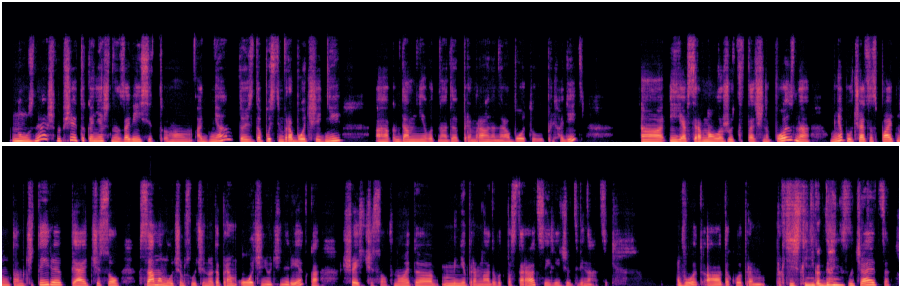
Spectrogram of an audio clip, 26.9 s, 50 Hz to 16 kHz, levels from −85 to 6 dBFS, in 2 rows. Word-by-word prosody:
Ну, 220 -1 +4
знаешь, 395 - -1
вообще 250 +7 -1
это, 270 0 -3
конечно, 220 -5 -1
зависит, 205 -3 0
э, - - -10 0.4
от 165 0 -4
дня. 215 - 0 0.2
То - - +1
есть, 175 -2 -2
допустим, 200 0 0
в - - 0
рабочие 215 -4 +2
дни, 245 - +2 0.5
э, 180 -1 0
когда 175 +1 -1
мне 170 -1 -3
вот 155 -1 -6
надо 155 -1 -5
прям 155 0 -6
рано 170 -2 -1
на 150 0 -4
работу 160 -3 -3
приходить, 150 - -4 0.8
а, 180 -1 +4
и 210 - +2
я 185 -3 +3
всё 185 - +1
равно 195 -1 +4
ложусь 165 +1 0
достаточно 160 +1 -4
поздно, 255 - +3 0.3
у - - -7
меня 260 +10 +4
получается 215 -2 +1
спать, 215 +3 +3
ну, 215 0 -3
там, 205 -5 -5
4-5 245 -3 +3
часов 190 -1 0 0.3
в - - -10
самом 220 +2 +6
лучшем 175 -1 -2
случае, 160 0 -6
но 160 - -3
это 165 0 -2 0.3
очень-очень 150 -4 0
редко 140 +1 0 0.3
6 150 -2 -1
часов, 150 -1 -8
но 160 +1 -2
это 165 -3 0
мне 170 0 -1
прям 150 0 -5
надо, 150 -1 -3
вот, 150 -1 -8
постараться 155 - 0
и 150 - -6
лечь 155 +1 -8
в 145 - -7
12. 150 -1 -10 0.9
Вот, 160 -6 0
а 145 -1 +3
такое 150 +2 -3
прям 150 -2 -3
практически 180 +2 0
никогда 195 +1 +4
не 220 -2 +6
случается. 220 +6 +3
175 Hz, 155 wpm, -23 LUFS, 155-215 Hz, 0.9 s, самом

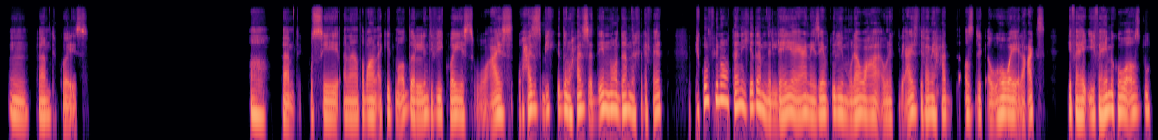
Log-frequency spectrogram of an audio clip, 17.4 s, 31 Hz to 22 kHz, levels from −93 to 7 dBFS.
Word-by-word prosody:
إمم، 100 -2 0
فهمتِك 100 +1 -2
كويس. - - -3 2.4
آه، 105 -3 +1 0.2
فهمتِك 85 -6 -3
بُصّي، 95 -2 0
أنا 95 -1 0
طبعًا 105 +1 0
أكيد 105 +3 -3
مقدر 115 -1 0
اللي 95 +1 +1
أنتِ 110 -1 -1
فيه 110 0 0
كويس، 105 -1 0
وعايز 110 +5 0
وحاسس 130 +3 +1
بيكِ 130 +4 -5
جدًا 130 -1 +2
وحاسس 125 +3 +2
قد 95 +4 -6
إيه 130 - +5
النوع 140 -1 +4
ده 130 0 +3
من 130 - +2
الخلافات، 110 +4 -3 0.5
بيكون 190 +11 +2
في 205 +1 0
نوع 205 -1 +4
تاني 160 -3 +2
كده 150 +3 +2
من 120 -8 +1
اللي 95 +1 -1
هي 115 0 +3
يعني 110 -1 +1
زي 110 +3 +2
ما 110 - +2
بتقولي 115 0 0
ملاوعة، 105 +1 +1
أو 95 0 -4
إنك 95 - -3
تبقي - - -10
عايزة 120 +5 +1
تفهمي 110 0 +1
حد 110 -1 -4 0.2
قصدِك 110 0 -3
أو 90 +1 -2
هو 115 0 +5
ي 105 - +3
العكس - - -2 0.4
يف - - 0
يفهّمِك 110 +5 +3
هو 115 -3 +4
قصده، 125 +2 -2
110 Hz, 185 wpm, -22 LUFS, 100-125 Hz, 2.4 s, إيه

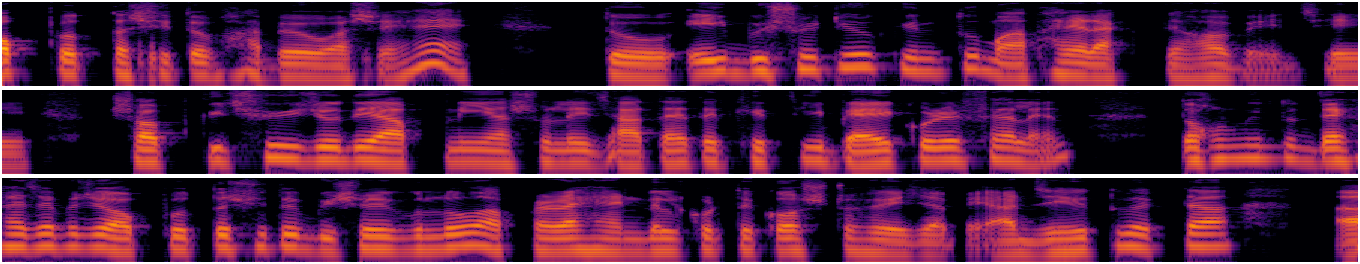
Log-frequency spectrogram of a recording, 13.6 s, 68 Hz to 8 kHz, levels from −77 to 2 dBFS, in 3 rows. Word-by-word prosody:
অপ্রত্যাশিতভাবেও 135 -3 +1
আসে। - - -4
হ্যাঁ? - - 0 0.5
তো - - +4 0.2
এই 155 - +3
বিষয়টিও 180 +6 0
কিন্তু 160 +1 -6
মাথায় 125 +3 +1
রাখতে 110 0 -7
হবে, 115 -4 -2 0.2
যে 110 - -2 0.5
সবকিছুই 150 +5 +1
যদি 155 0 +3
আপনি 140 +1 -8
আসলে 130 +2 -3
যাতায়াতের 130 +4 +1
ক্ষেত্রেই 150 +2 -5
ব্যয় 125 +2 +7
করে 150 0 +4
ফেলেন, 150 -1 -1 0.4
তখন 160 +2 +1
কিন্তু 165 0 -6
দেখা 145 +3 +4
যাবে 165 -1 +1
যে - - +6
অপ্রত্যাশিত 155 +4 -3 0.2
বিষয়গুলো 145 +3 +1
আপনারা 135 -1 +3
হ্যান্ডেল 130 0 -1
করতে 140 0 -3
কষ্ট 135 -1 +1
হয়ে 110 -3 +1
যাবে। 105 - -4
আর 110 - +3
যেহেতু 130 +6 -2
একটা 165 +2 +3 0.5
আ - - +8
140 Hz, 165 wpm, -26 LUFS, 130-155 Hz, 0.5 s, আ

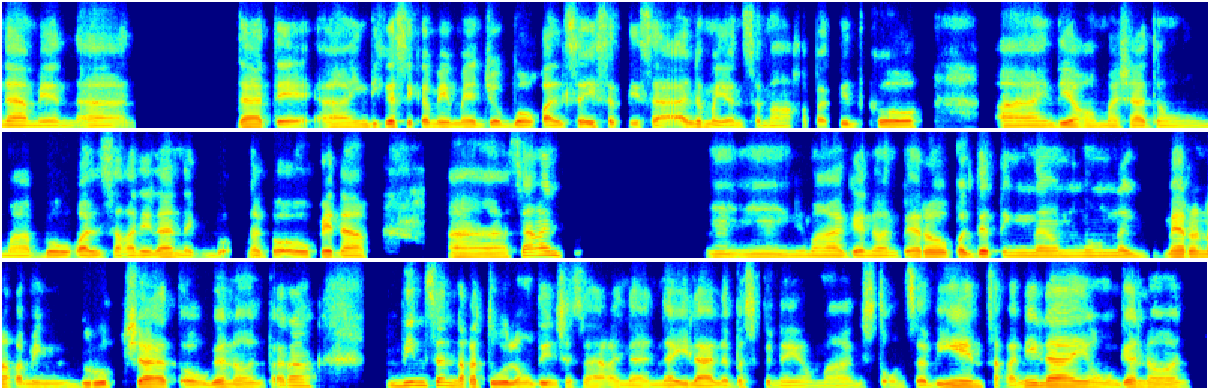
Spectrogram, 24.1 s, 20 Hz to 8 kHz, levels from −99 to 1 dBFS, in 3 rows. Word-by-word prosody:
namin, 115 -3 0
ah, 120 0 -2 0.8
dati, 145 -4 +2
ah, 145 -1 -3
hindi 165 +3 -4
kasi 160 -2 +3
kami 145 -1 +1
medyo 130 -2 0
vocal 120 -1 +1
sa 150 - 0
isa't 150 -1 -1
isa, 110 - -1
alam 160 +3 +1
mo - - -1
'yun, 110 +3 -2
sa 110 - -7
mga 105 -2 -6
kapatid 150 +9 -5
ko, 130 -1 +2 0.5
ah, 125 0 +1
hindi 130 +2 +1
ako 125 -1 +2
masyadong 120 -1 -2 0.2
ma-vocal 115 +1 0
sa 115 - -3
kanila, 120 +5 +2
nag 110 -5 -5 0.3
nag-o-open 120 0 +1 0.2
up. - - -20 0.5
Ah, 140 +1 0
sa'kin 225 +7 0 1.0
mm, 145 -3 -4
'yung 125 - -5
mga 120 0 +1
gano'n, 115 -1 -2
pero 145 +3 +3
pagdating 175 +5 +2
na 185 0 +1
no'ng 190 +1 -3
nag 175 -2 0 0.2
meron 160 0 +4
na 155 - +2
kaming 150 -2 -4
group 140 +3 +4
chat 145 -4 +4
o 125 - 0
gano'n, 145 -1 +1
parang 190 +5 0 0.5
minsan 220 +1 +2
nakatulong 155 -4 +2
din 135 -2 +1
siya 135 - -5
sa'kin 125 -2 -3
na 125 - -2
nailalabas 120 -3 +1
ko 120 - -6
na 110 - -3
'yung 110 - -8
mga 105 -1 -6
gusto 110 - -5
kong 115 - -13
sabihin 165 +10 +3
sa - - -6
kanila, 175 -2 +5
'yung 145 -4 -1
gano'n. 145 0 +1
135 Hz, 165 wpm, -25 LUFS, 120-155 Hz, 1.0 s, kanila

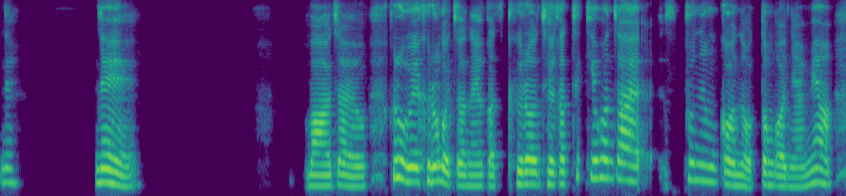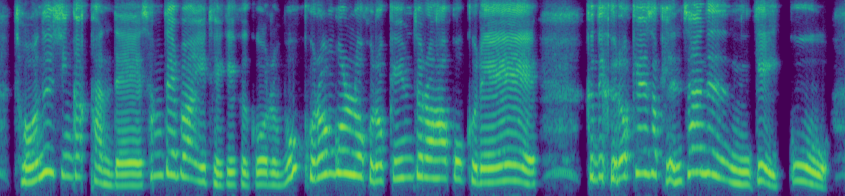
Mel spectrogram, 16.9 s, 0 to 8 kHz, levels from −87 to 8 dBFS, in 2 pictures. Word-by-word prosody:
네. 210 -1 -9 0.7
네. 185 -6 -1 1.6
맞아요. 165 -1 -2 0.2
그리고 285 -3 +1
왜 225 -1 +4
그런 230 +1 0
거 - - +3
있잖아요. 165 -2 -4
그니까 160 -1 -7
그런 185 -1 +1
제가 185 0 -1
특히 285 +2 -5
혼자 270 -4 0 0.4
푸는 240 -4 -5
거는 170 -4 -1
어떤 175 +6 -4
거냐면 155 +5 -4 0.3
저는 245 +12 +3
심각한데 210 - +1
상대방이 300 - 0
되게 185 -3 -1
그거를 180 -1 -1
"뭐 420 - 0
그런 315 -2 +1
걸로 345 -4 +3
그렇게 245 +1 -1
힘들어하고 280 -2 +1
그래." 220 -2 +3 0.5
근데 295 0 +1
그렇게 295 +6 +1
해서 345 -1 +3
괜찮은 260 - +2
게 240 - +2
있고 240 - 0
230 Hz, 280 characters per minute, -13 LUFS, 185-290 Hz, 1.6 s, 왜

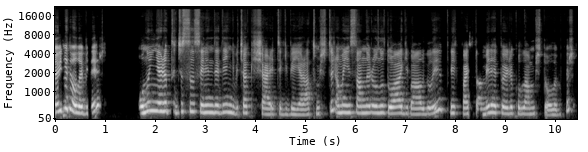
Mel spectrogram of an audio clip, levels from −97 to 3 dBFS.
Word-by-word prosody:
Şöyle 325 +8 +7
de - - +6
olabilir: 240 - +6 0.8
Onun 250 +6 +6
yaratıcısı 300 -2 +2
senin 260 -2 +1
dediğin 260 +1 -1
gibi 215 -2 -7
"çak 240 0 -3
işareti" 195 -1 -4
gibi 195 0 -6
yaratmıştır 210 - -6
ama 250 +1 0
insanlar 245 -1 -1
onu 245 0 0
doğa 225 +1 +3
gibi 220 -3 -7
algılayıp 210 - -3
ilk 235 0 -5
baştan 210 -2 -5
bile 245 +4 +3
hep 250 -1 -1
öyle 220 0 0
kullanmış 210 0 -7
da - - -3
olabilir. 185 - -6
240 Hz, 150 wpm, -23 LUFS, 210-260 Hz, 0.8 s, Şöyle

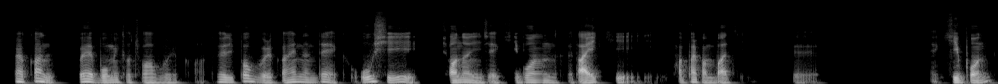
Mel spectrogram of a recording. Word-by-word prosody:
약간 125 -3 +2 0.2
'왜 125 0 +5
몸이 95 0 +1
더 90 -2 -6
좋아 80 -1 -2
보일까? 80 +1 -9
되게 115 -2 +1
이뻐 140 +7 +1
보일까?' 95 - -2
했는데 115 0 0
그 - - -31
옷이 115 -1 +1 0.3
저는 95 0 +5
이제 75 -2 -3
기본 100 -4 -1
그 80 - -15
나이키 60 +1 +3 0.4
반팔 - - 0
반바지 80 -1 -1 0.5
그 - - -14 1.1
네 - - -15
기본. - - +3
100 Hz, 260 characters per minute, -26 LUFS, 80-115 Hz, 1.1 s, 왜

